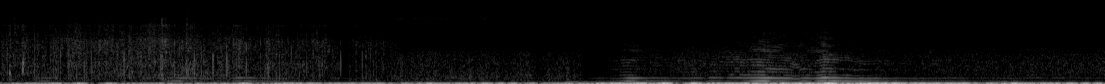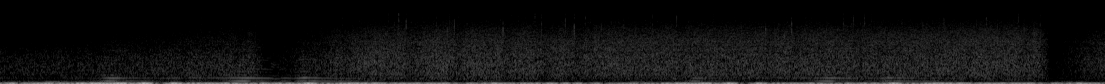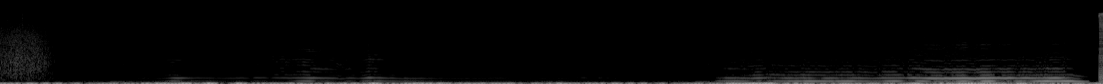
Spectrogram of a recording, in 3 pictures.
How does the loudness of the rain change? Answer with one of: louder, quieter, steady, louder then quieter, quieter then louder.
quieter then louder.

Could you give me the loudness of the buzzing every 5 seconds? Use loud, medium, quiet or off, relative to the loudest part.
quiet, medium, quiet, quiet, quiet, quiet, loud.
